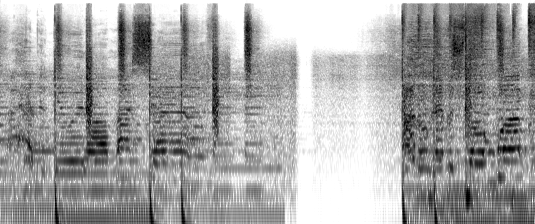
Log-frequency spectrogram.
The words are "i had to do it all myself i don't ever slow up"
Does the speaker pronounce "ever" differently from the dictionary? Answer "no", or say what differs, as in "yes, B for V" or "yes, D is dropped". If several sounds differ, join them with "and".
no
